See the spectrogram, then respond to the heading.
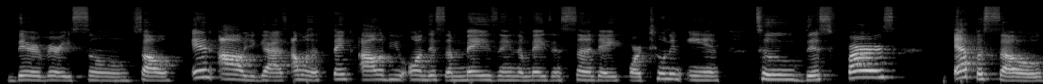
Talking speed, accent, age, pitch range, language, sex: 155 wpm, American, 30-49, 200-300 Hz, English, female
